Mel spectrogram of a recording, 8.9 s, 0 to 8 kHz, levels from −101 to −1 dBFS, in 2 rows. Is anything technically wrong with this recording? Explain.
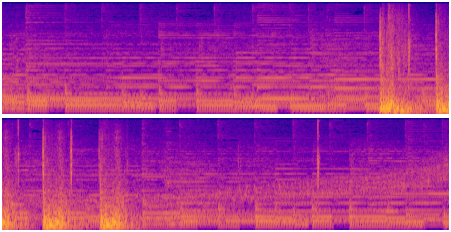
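No, nothing is technically wrong: the audio has passed through a call's microphone processing, whose high-pass filter removes the lowest bass as intended, and its content stops at 8 kHz, both normal for that path.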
